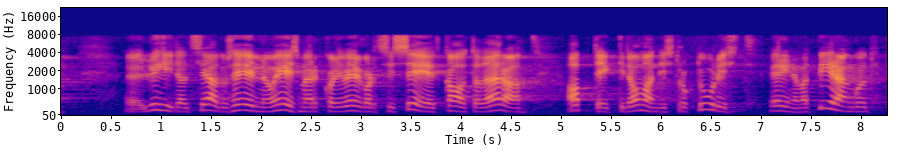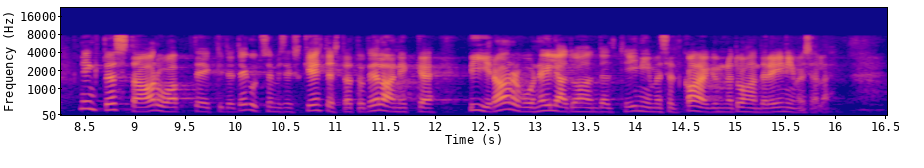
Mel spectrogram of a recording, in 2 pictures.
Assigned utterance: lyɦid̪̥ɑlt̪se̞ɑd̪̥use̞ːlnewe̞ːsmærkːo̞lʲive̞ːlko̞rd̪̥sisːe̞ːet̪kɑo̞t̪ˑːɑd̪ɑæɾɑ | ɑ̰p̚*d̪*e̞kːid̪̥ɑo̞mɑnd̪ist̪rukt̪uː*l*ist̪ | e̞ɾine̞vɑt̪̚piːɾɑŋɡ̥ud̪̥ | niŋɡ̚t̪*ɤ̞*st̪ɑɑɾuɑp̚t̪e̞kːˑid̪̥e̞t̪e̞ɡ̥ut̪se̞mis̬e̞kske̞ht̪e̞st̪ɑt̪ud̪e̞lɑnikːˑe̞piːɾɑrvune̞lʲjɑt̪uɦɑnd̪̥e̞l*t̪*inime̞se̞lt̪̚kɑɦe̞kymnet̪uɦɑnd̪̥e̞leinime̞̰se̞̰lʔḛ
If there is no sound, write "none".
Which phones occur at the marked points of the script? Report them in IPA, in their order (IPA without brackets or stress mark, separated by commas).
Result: t̪, ɾ, ɤ̞, t̪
